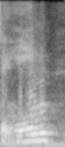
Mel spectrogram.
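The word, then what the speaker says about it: Tajín: it um I like tah Heen if you look at it it looks like it's spelled Tajin t a j i n um but it's pronounced tahen it's kind of reddish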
